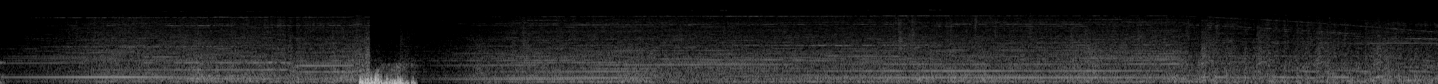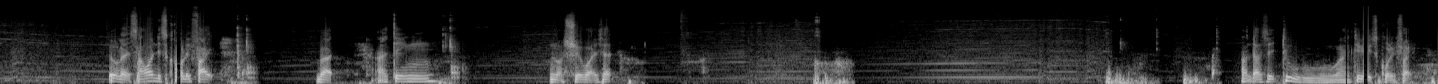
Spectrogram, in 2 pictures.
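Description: A racing car engine whines steadily, then drops in pitch as the car slows.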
